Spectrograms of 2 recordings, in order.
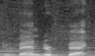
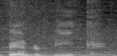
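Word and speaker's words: van de Beek: am practicing you know like vanderbeck I know it's not Vander beak Black Ops shney yeah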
